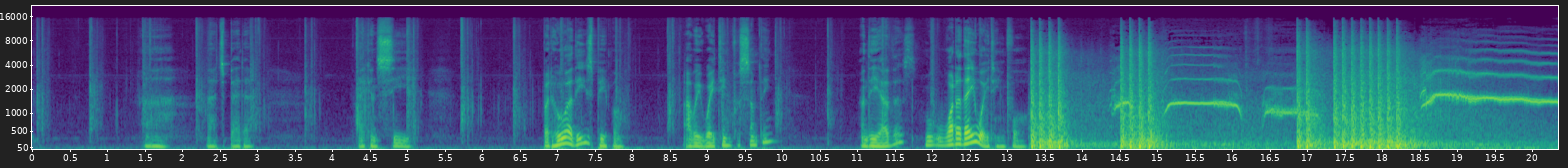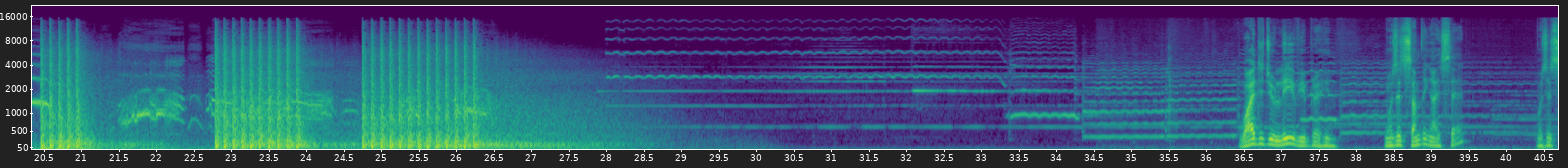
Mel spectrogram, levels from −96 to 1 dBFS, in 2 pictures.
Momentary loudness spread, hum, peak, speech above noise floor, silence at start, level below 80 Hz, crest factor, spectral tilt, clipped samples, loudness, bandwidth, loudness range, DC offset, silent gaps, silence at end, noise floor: 23 LU; none; 0 dBFS; 34 dB; 0.1 s; -28 dBFS; 20 dB; -5 dB/octave; under 0.1%; -18 LUFS; 15.5 kHz; 20 LU; under 0.1%; none; 0 s; -53 dBFS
